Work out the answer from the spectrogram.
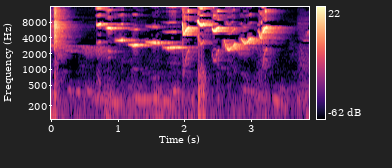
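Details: Tledekan gunung, the Sunda blue robin, in lively long-rolling song: thin whistled notes sliding downward, then a rapid run of clear rising and falling whistles after a sharp click, over a faint low hum.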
